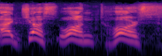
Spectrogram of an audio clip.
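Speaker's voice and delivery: very slow, drawn-out, near-sobbing voice. Repeating a quote in a limited fake voice: limited fake Jokic voice. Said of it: "My limited fake Jokic".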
